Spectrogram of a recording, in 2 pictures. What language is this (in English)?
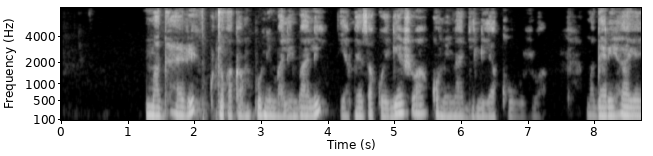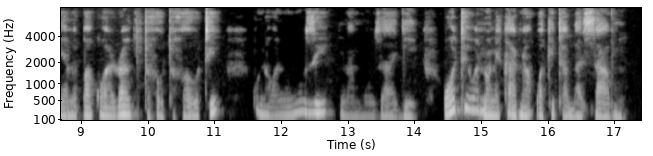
Swahili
